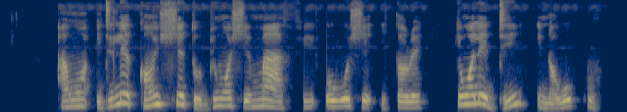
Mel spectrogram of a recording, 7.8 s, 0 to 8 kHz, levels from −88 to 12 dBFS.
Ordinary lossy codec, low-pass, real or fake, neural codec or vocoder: none; none; real; none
